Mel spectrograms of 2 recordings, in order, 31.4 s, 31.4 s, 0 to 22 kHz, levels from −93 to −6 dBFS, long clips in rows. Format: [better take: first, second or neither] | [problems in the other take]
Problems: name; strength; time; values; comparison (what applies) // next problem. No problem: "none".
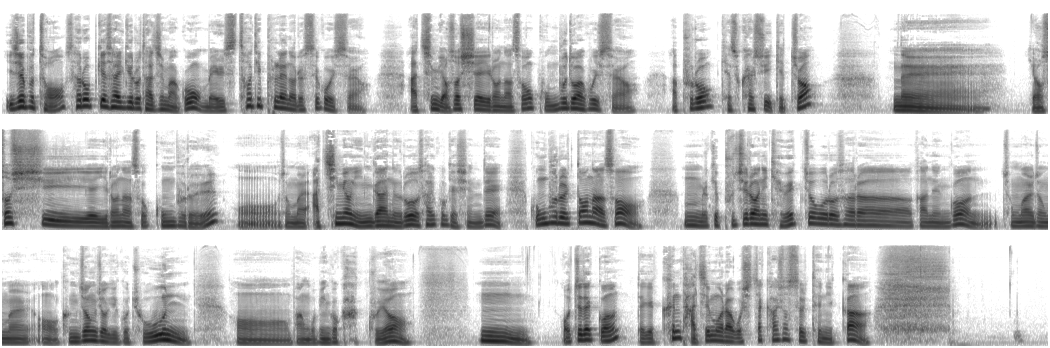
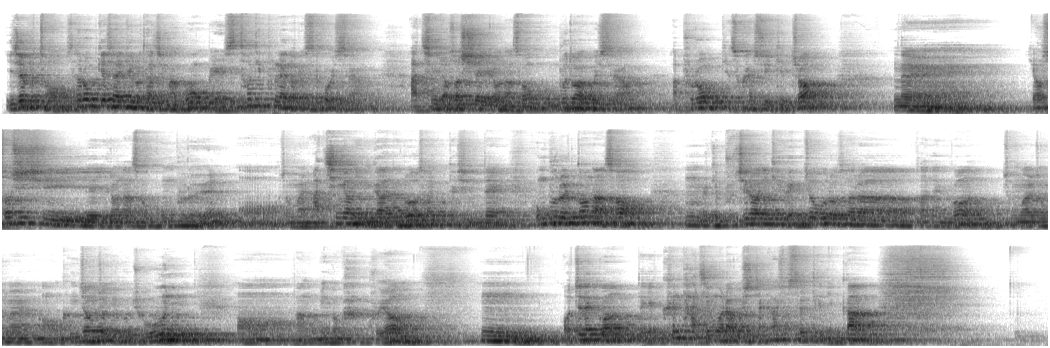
first | off-mic speech; far // room echo; noticeable; dies away in 1.3 s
